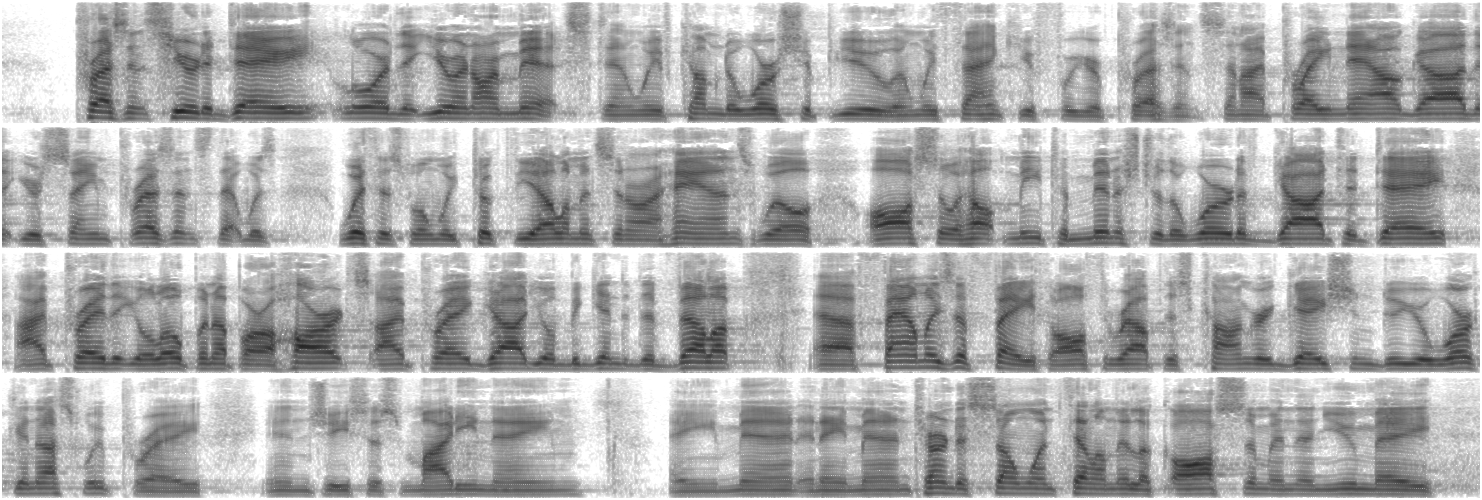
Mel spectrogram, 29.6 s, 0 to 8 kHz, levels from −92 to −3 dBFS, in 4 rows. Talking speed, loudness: 210 wpm, -28 LUFS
